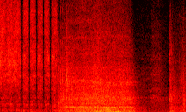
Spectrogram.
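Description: A cloth rubs briskly over wood.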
